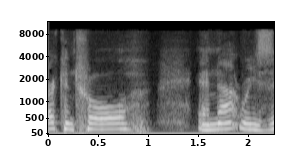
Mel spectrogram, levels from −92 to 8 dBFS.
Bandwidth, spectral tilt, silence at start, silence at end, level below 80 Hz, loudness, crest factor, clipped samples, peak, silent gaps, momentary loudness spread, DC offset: 9.4 kHz; -7 dB/octave; 0 s; 0 s; -40 dBFS; -15 LUFS; 14 dB; under 0.1%; -2 dBFS; none; 11 LU; 3%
